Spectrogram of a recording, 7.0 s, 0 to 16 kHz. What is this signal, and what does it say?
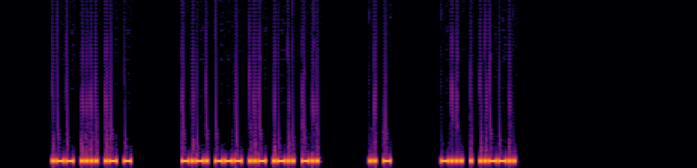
Morse code, heard as a keyed tone, about 47 wpm, 700 Hz. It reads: WHAT COULD IT BE?
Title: 3x Word-Spacing - Sentences from Top 100 Words - 50wpm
